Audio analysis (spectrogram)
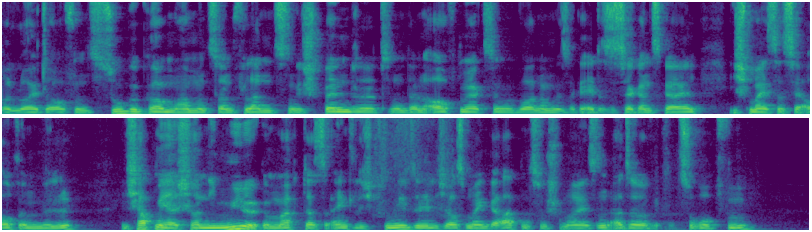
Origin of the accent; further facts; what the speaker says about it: Rüsselsheim, Hesse, Germany; Ich bin in Rüsselsheim geboren, bin hier zur Schule gegangen, habe meine Ausbildung zum Einzelhandelskaufmann gemacht, ja, und wohne schon mein Leben lang eigentlich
